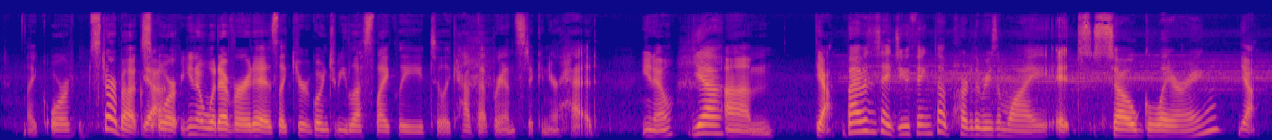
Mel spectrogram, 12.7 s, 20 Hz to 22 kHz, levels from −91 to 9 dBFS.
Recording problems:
thin; very; fading below 400 Hz
train or aircraft noise; noticeable; throughout; 15 dB below the speech

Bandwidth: 14.5 kHz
